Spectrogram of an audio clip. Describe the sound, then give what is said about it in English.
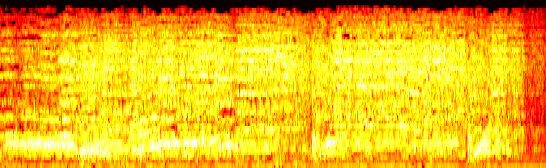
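A train rumbles past with a loud, steady horn chord blaring almost the whole time, swelling slightly near the end before fading a little. “And there's a friendship train coming your way.”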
